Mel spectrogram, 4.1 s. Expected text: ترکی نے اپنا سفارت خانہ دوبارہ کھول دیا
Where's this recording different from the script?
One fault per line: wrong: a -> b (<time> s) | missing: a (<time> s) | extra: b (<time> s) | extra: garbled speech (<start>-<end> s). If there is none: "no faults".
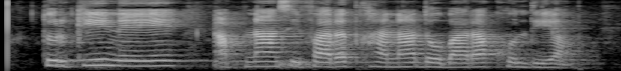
no faults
